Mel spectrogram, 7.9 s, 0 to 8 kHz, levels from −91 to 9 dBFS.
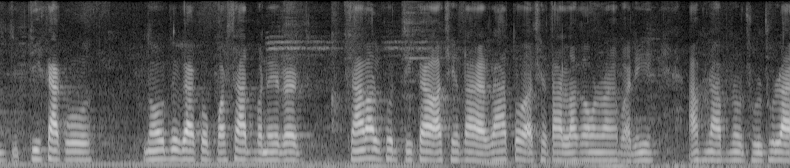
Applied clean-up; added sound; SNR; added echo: none; none; none; none.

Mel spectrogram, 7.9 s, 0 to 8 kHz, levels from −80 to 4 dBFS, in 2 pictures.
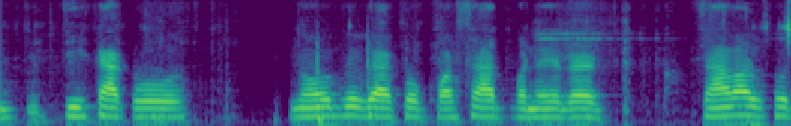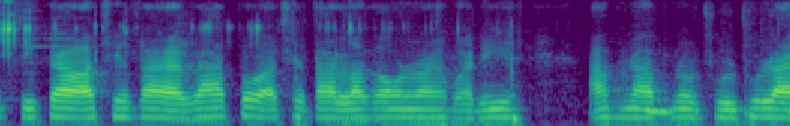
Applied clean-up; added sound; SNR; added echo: neural mask model RNNoise.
